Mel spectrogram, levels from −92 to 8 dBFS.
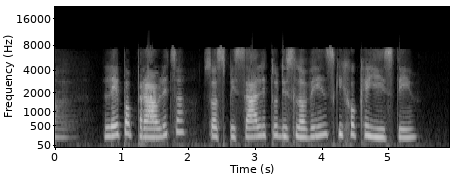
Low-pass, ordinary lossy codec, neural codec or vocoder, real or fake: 7.2 kHz; AAC, 32 kbps; codec, 16 kHz, about 1 kbps, DyCAST, with the encoder's durations; fake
